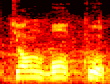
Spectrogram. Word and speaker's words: Gyeongbokgung: pronounce the name of this palace? Gyeongbokgung? 경복궁. Gyeongbokgung.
